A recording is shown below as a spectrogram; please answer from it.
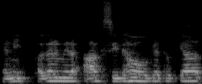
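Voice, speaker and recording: In a physics classroom lecture picked up from afar, a man speaks fairly quickly in a slightly high, monotone, darkish voice. He keeps firing questions at the students and checking that they follow.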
